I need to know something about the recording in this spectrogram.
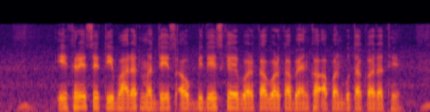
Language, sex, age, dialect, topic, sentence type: Chhattisgarhi, male, 46-50, Eastern, banking, statement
